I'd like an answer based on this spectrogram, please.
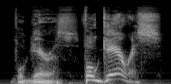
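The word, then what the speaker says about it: Folgueiras: Alvaro Fulgerns? How do you pronounce his last name? Fulgaris.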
